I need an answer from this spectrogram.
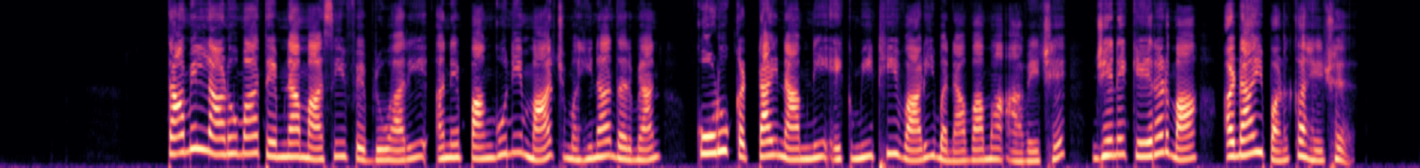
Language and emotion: Gujarati, neutral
